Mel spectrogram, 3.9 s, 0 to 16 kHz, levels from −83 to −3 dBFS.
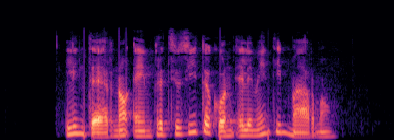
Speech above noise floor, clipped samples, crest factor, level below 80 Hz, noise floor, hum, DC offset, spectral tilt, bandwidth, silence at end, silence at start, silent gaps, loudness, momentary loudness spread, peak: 48 dB; under 0.1%; 20 dB; -56 dBFS; -70 dBFS; none; under 0.1%; -7.5 dB/octave; 7.2 kHz; 0.6 s; 0.65 s; none; -22 LUFS; 10 LU; -2 dBFS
